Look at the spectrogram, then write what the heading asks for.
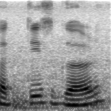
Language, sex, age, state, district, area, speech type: Marathi, male, 18-30, Maharashtra, Gadchiroli, rural, spontaneous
